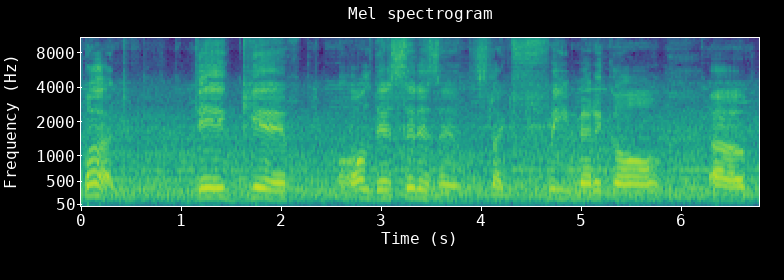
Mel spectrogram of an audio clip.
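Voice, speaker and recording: Chatty Pakistani-born driver in a noisy car. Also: male voice, on the high side, steady tone, slow. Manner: curious, chatty, repeats words. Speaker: rideshare driver. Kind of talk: casual chat. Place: inside a car. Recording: distant in-car mic with road noise.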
